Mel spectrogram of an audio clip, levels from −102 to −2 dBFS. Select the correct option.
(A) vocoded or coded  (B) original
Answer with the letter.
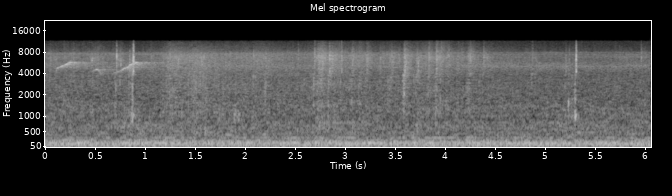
B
